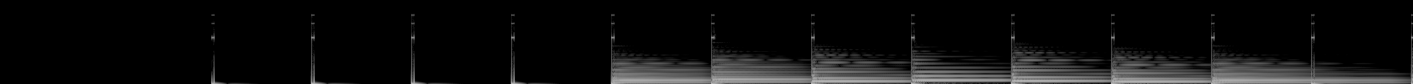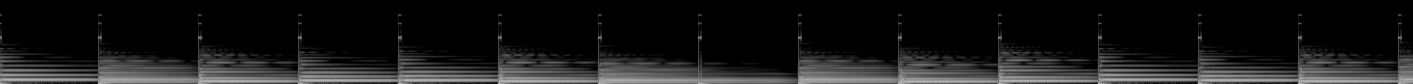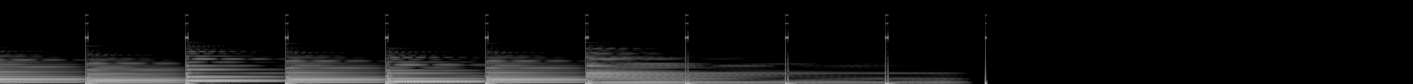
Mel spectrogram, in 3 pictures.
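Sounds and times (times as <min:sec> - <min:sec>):
fretless bass arpeggio: 0:06.1 - 0:37.7.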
